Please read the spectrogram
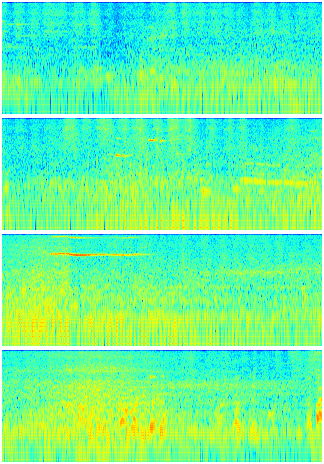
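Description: Motor vehicles passing on a road, their engine hum swelling twice, with a brief high squeal about nine seconds in. Faint voices can be heard in the background.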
